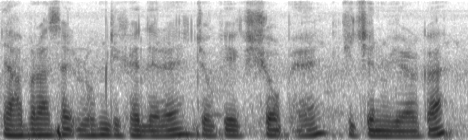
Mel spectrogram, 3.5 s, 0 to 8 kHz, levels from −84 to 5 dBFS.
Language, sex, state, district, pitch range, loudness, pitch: Hindi, male, Arunachal Pradesh, Papum Pare, 110-120 Hz, -15 LUFS, 110 Hz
